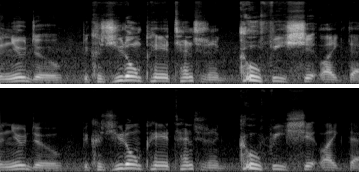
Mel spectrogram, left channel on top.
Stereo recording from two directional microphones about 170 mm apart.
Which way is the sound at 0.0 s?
20° left (ahead or behind).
